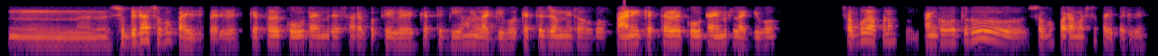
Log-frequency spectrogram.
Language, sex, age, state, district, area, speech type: Odia, male, 30-45, Odisha, Dhenkanal, rural, conversation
